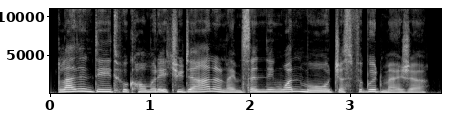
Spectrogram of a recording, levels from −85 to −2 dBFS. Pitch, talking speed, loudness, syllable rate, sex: 230 Hz, 230 wpm, -15 LUFS, 6.5 syllables/s, female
